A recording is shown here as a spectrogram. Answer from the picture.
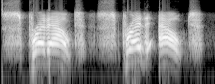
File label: request spread out, seal fem; vo; Counter Strike Model Pack; CS:GO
